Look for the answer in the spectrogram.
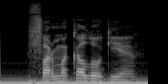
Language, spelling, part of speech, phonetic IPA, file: Russian, фармакология, noun, [fərməkɐˈɫoɡʲɪjə], Ru-фармакология.ogg
- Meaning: pharmacology (science that studies the effects of chemical compounds on living animals)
